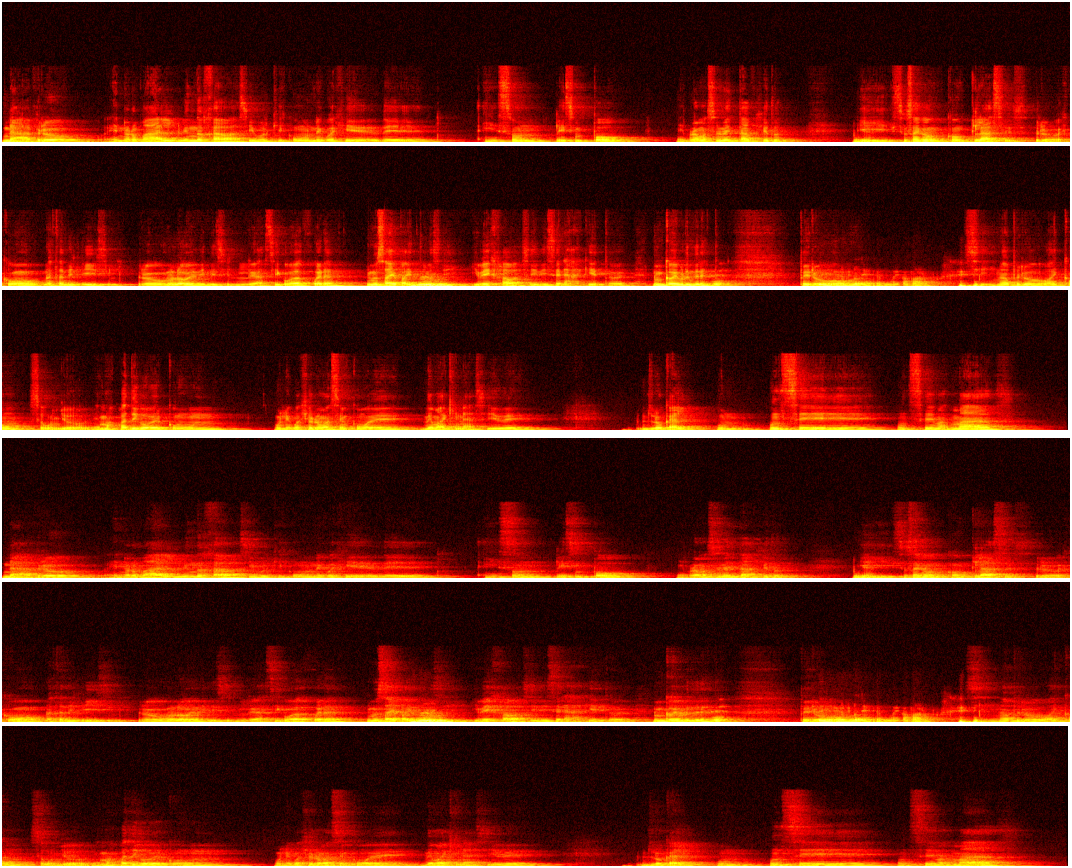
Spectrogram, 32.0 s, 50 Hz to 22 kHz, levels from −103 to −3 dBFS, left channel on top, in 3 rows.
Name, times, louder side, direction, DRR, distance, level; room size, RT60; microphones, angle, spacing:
voice 1, 0.0-4.3 4.8-6.2 6.8-7.8 8.5-17.8 18.4-19.3 20.5-23.7 24.1-26.7 27.7-31.4, left 2 dB, 70° left, 7 dB, 0.8 m, -27 dB
voice 2, 14.8-15.2 17.8-17.9 18.8-20.5, right 1 dB, 10° right, 6 dB, 0.4 m, -23 dB
13.0 x 8.0 x 2.3 m, 1.0 s
head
